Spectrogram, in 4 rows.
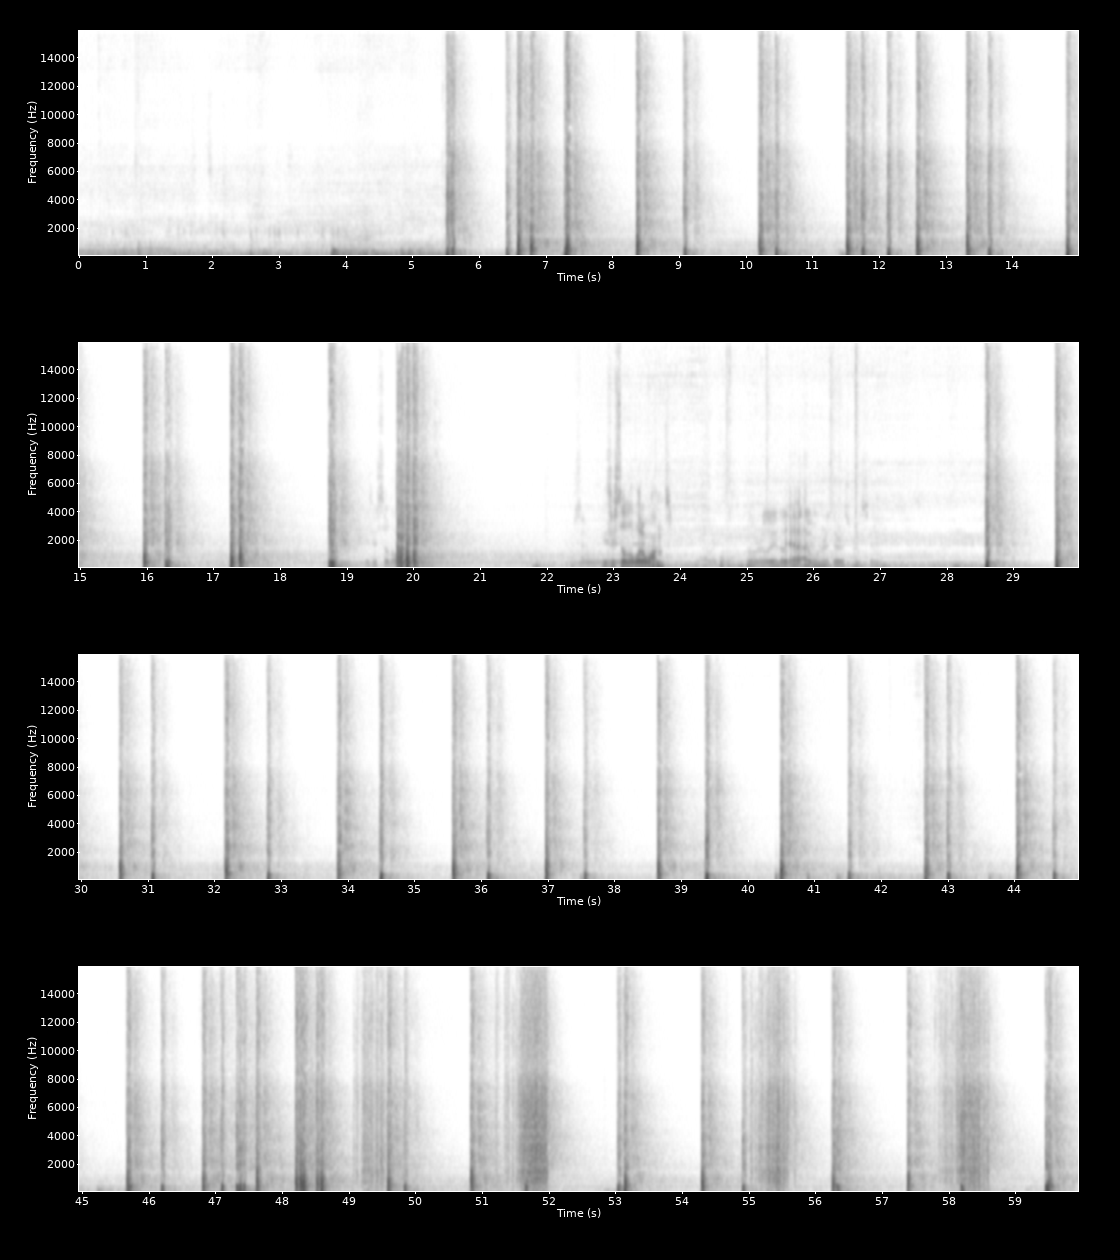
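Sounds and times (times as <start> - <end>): fireworks bangs: 0.0 - 9.5, 10.2 - 14.1, 14.8 - 18.0, 18.7 - 20.8, 21.8 - 31.5, 32.1 - 38.0, 38.6 - 52.3, 53.0 - 59.9
fireworks crackling: 0.0 - 20.9, 21.7 - 59.9.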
